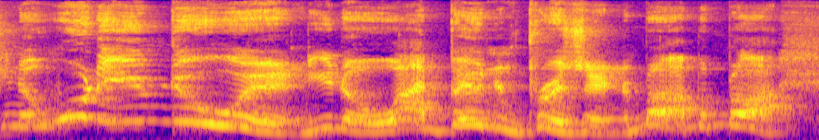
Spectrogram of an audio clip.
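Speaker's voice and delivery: rough, gruff put-on voice. Show how Joey does it more, in a rough, gruff Randy Macho Man Savage voice. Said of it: "Kind of like Randy Macho Man Savage".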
